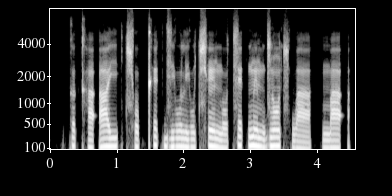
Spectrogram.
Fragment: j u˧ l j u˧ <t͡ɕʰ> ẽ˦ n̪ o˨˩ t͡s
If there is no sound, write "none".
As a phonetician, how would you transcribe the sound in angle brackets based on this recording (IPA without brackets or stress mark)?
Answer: t͡ɕʰ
